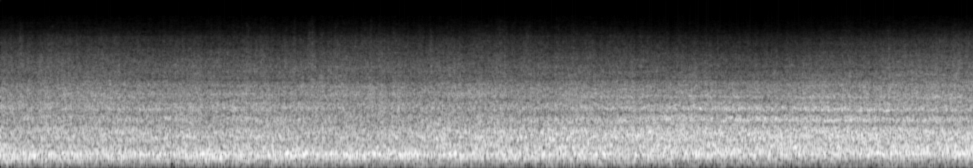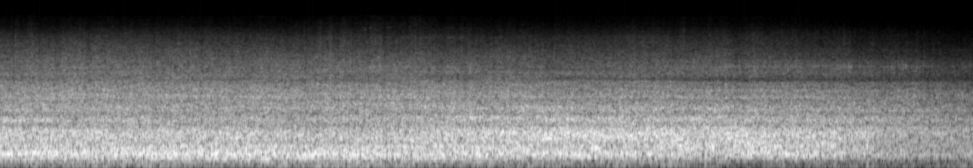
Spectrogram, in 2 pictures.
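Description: Freight train of tarpaulin-covered goods wagons rolling past, a steady loud noise of wheels on the rails that begins to fade near the end as the last wagon draws away.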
